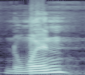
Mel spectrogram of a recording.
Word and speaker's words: Nguyen: know what I mean um I I'm nwin if you know how to spell that uh if your girl gets her nails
